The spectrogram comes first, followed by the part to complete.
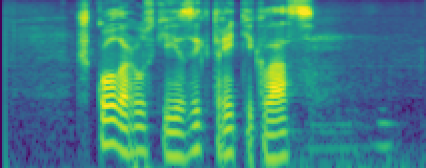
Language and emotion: Russian, neutral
